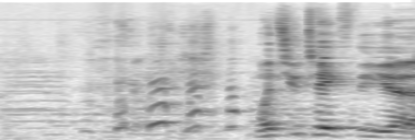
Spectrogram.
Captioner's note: laughter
